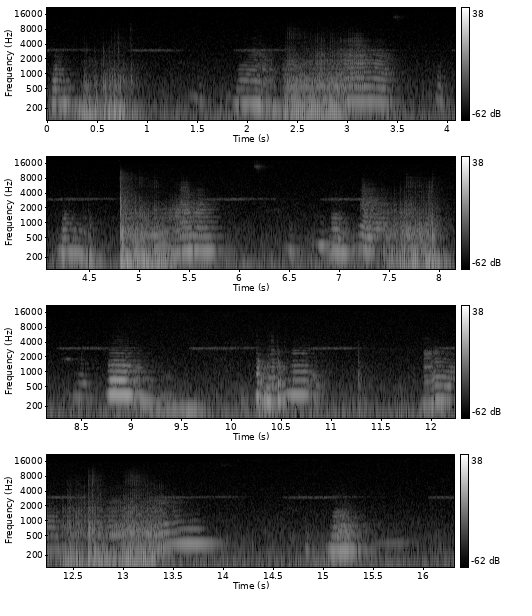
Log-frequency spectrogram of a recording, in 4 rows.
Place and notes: Mladinska, Maribor, Slovenia - late night creaky lullaby for cricket/11
cricket outside, exercising creaking with wooden doors inside
August 2012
